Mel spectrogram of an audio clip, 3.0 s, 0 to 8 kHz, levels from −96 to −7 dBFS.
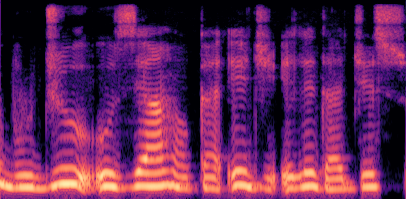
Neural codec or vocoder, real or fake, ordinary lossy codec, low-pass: none; real; none; 7.2 kHz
